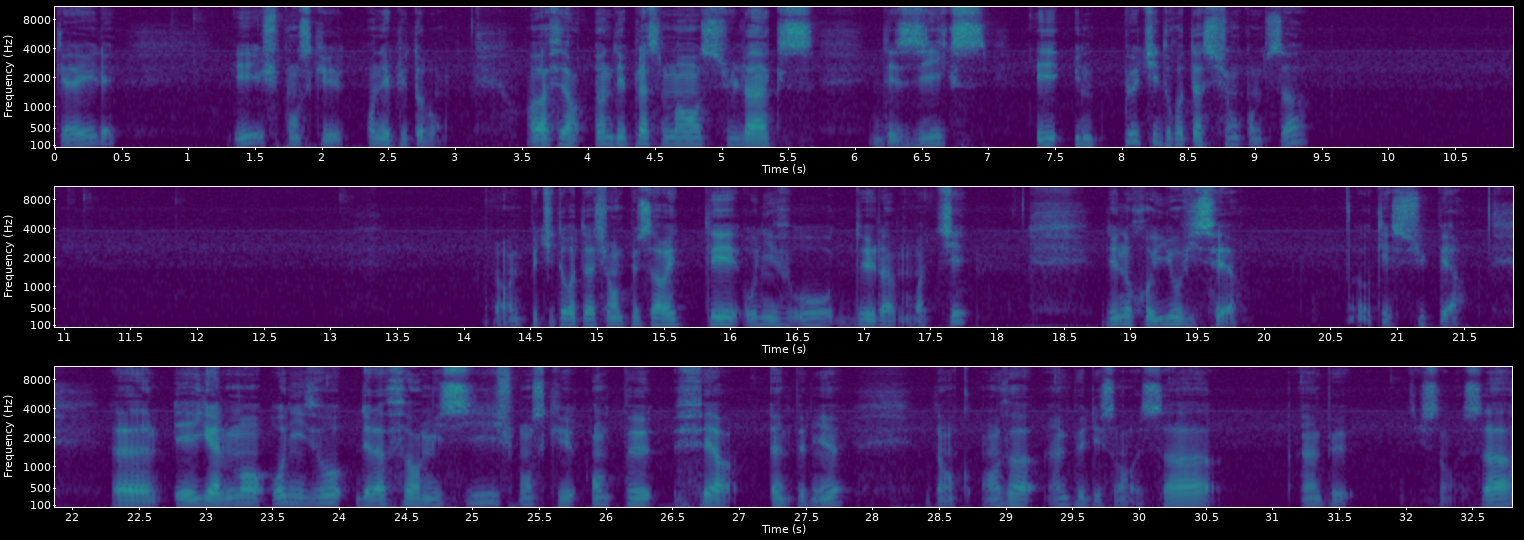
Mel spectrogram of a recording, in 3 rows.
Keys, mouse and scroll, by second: 1.8 KP_1, 3.9-6.8 drag, 8.1 r, 11.8-16.4 drag, 16.4 r, 17.7-18.1 ctrl+scroll down 3, 18.1 Tab, 18.3-18.8 scroll down 5, 19.1-19.5 scroll up 5, 19.8 ctrl+scroll down 5, 20.6-21.1 scroll down 1, 21.1-22.1 shift+scroll down 4, 22.1-22.7 scroll up 2, 22.7 Tab, 23.3 Tab, 23.7 right click, 24.1 Tab, 26.3 o, 27.0 right click, 30.1 right click, 31.8 right click.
